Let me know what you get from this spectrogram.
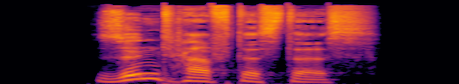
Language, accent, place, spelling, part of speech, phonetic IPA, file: German, Germany, Berlin, sündhaftestes, adjective, [ˈzʏnthaftəstəs], De-sündhaftestes.ogg
- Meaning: strong/mixed nominative/accusative neuter singular superlative degree of sündhaft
